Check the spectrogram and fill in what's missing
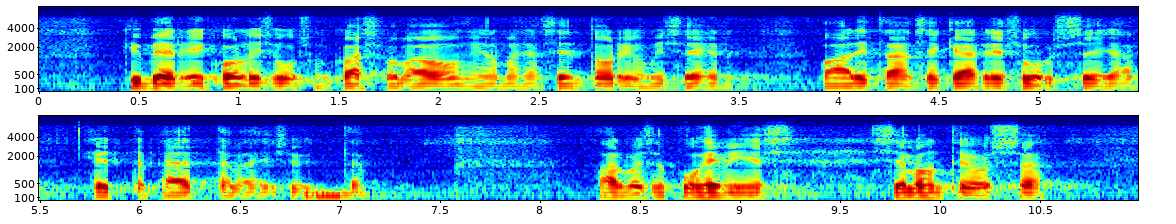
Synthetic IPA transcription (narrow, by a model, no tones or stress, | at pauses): kyberrikolːisuːsoŋkɑsʋɑʋɑoŋːelmɑjɑsent̪orjumiseːn | ʋɑːɾit̪ɑːnsekæresursːejɑet̪ːæpæːt̪ːæʋæisyːt̪ːæ | ɑrʋoisɑpuhemiesselont̪eosːɑ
